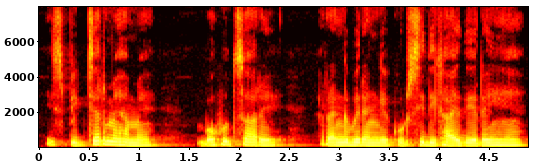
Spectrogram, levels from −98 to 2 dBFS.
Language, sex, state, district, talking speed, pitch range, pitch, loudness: Hindi, male, Jharkhand, Ranchi, 160 wpm, 145-150 Hz, 150 Hz, -14 LUFS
